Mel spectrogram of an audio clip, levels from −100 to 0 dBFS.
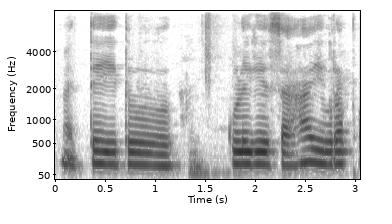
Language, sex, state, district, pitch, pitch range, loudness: Kannada, female, Karnataka, Raichur, 175 Hz, 160-180 Hz, -28 LUFS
